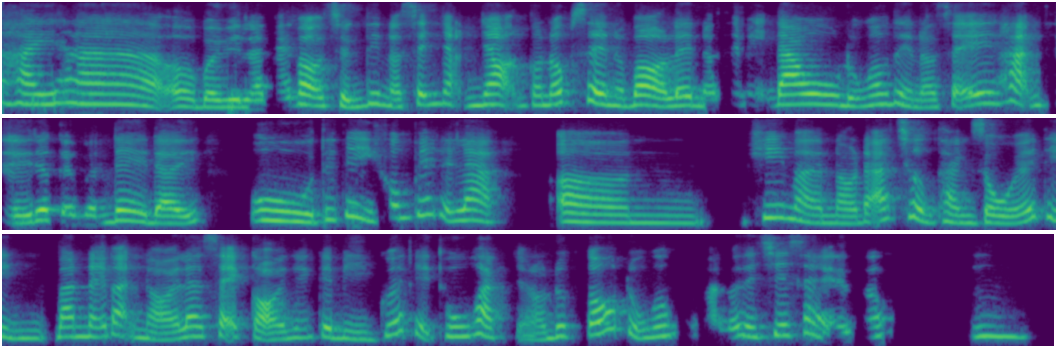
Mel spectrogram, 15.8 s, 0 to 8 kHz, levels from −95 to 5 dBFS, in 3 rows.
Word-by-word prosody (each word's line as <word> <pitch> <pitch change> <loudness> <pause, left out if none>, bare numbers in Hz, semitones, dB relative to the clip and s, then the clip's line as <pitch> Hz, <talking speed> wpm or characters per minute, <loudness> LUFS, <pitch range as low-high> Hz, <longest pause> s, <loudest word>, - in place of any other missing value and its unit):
hay 275 -1 +2
ha! 275 -5 +2
Ờ, 205 0 -1
bởi 195 -1 +1
vì 195 0 +2
là 190 0 -1
cái 215 - -10
vỏ 250 -4 +6
trứng 215 -3 -1
thì 280 - -1
nó 200 - -2
sẽ 270 - +1
nhọn 275 -4 -3
nhọn, 265 -3 +3
con 250 - -2
ốc 290 +2 +1
sên 290 -7 +4
nó 220 - -1
bò 245 -3 +7
lên, 235 +2 +2
nó 195 - -4
sẽ 275 - -17
bị - - -16
đau 265 -1 +6
đúng 220 -1 -2
không? 265 +2 0
Thì 275 -7 -2
nó 190 0 -3
sẽ 280 +8 0
hạn 245 -4 0
chế 195 0 -1
được 275 - +7
cái - - -4
vấn 200 +2 -4
đề 260 -4 +4
đấy. 195 +1 +2 0.2
Ừ, 270 - -1 0.3
thế 285 - -4
thì 345 -8 0
không 335 0 -4
biết 415 +1 -3
đấy 260 - -2
là, 270 -5 0 0.2
ờ, 215 -3 +1 0.6
khi 335 -1 0
mà 220 -9 -1
nó 190 -1 -3
đã 280 - -1
trưởng 290 -3 0
thành 210 -5 -3
rồi 195 -1 0
ấy - - 0
thì 255 -10 -3 0.2
ban 260 +1 0
nãy 260 0 -1
bạn 230 - -2
nói 185 -1 -2
là 265 0 +3
sẽ 265 - -1
có - - +3
những 230 +5 -5
cái 250 -2 +1
bí 195 -4 -6
quyết 330 +4 -2
để - - -5
thu 260 0 0
hoạch 255 - +1
để - - -12
nó - - -7
được 270 +1 -2
tốt, 330 +9 +3
đúng 225 - -3
không? 275 +2 -1 0.2
Bạn - - -11
có 260 - -2
thể 265 - +1
chia 290 +2 -2
sẻ 355 +5 -3
được 360 - -5
không? 260 +7 -8 0.4
Ừm. 260 -2 -3
255 Hz, 310 wpm, -23 LUFS, 210-275 Hz, 0.6 s, bò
